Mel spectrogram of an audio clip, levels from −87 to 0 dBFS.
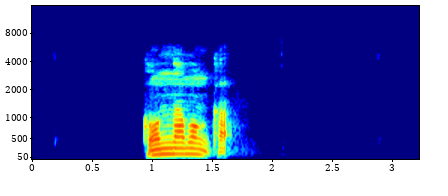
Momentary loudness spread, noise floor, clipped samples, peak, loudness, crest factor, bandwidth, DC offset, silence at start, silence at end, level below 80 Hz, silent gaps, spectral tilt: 10 LU; under -90 dBFS; under 0.1%; -2 dBFS; -18 LUFS; 20 dB; 6 kHz; under 0.1%; 0.9 s; 1.6 s; -64 dBFS; none; -10 dB/octave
